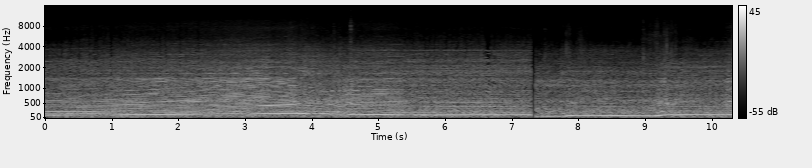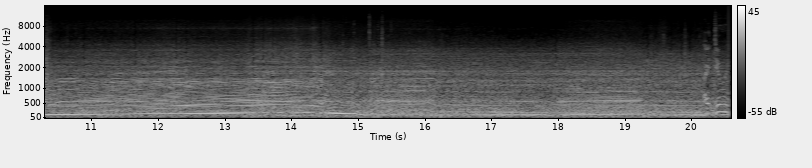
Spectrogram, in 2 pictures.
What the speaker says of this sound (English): There's just so much noise coming from over here. I think it's the exhaust leak.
